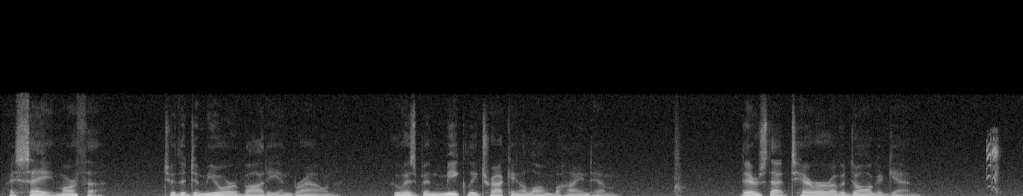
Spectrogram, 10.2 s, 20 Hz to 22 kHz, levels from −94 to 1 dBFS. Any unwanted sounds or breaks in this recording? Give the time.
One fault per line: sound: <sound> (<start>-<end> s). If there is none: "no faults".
sound: whoosh (6.7-6.9 s)
sound: squeak (9.8-10.0 s)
